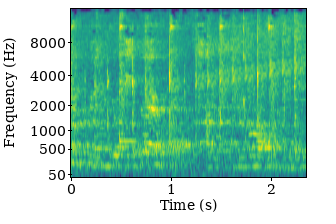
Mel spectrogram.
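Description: A man speaking, with music playing quietly underneath.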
